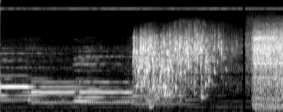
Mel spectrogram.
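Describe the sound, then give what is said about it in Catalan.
A soft tonal musical passage gives way to a loud splash of water as a fish swimming in a calm river jumps, a brief pause, then another burst of splashing. “Peix que neda per un riu en calma, salta.”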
